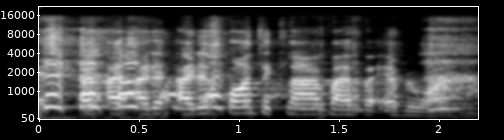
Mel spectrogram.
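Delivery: laughing through words. Real, not acted. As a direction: chuckle while talking. Laughing at caller.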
